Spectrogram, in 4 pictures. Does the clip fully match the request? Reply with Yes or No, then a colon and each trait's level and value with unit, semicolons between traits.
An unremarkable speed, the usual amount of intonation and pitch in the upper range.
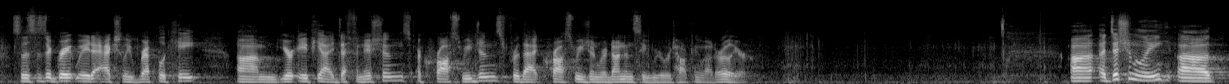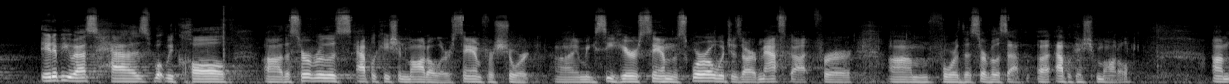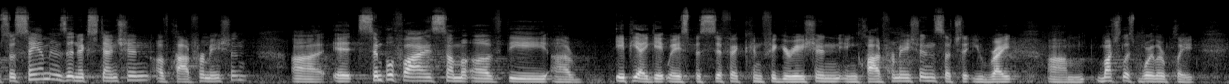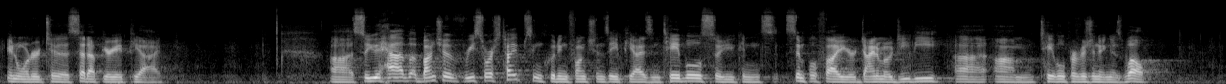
No: average, 155 wpm; average, 4.2 semitones; low, 130 Hz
